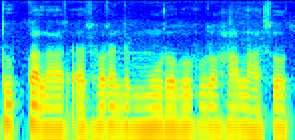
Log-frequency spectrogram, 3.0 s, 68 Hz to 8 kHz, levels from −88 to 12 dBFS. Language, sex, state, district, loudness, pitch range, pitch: Chakma, male, Tripura, Unakoti, -21 LUFS, 100-110 Hz, 105 Hz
